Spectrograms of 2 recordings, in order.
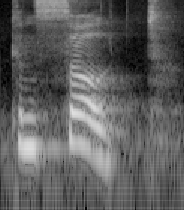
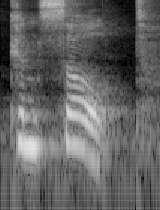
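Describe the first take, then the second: No difference in how they are said.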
